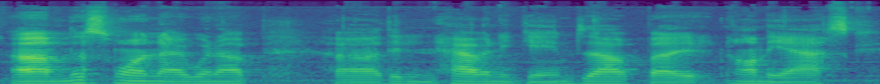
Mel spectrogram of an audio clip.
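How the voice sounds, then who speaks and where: A man from the US Midwest with a lowish voice tells a story in relaxed, rambling vlog chat. He fills the gaps with ums and uhs and restarts his sentences, sounding amused by it all. A faint room ambience sits behind him. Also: moderate pace, slight background noise. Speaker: video game collector vlogger. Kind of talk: casual chat.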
